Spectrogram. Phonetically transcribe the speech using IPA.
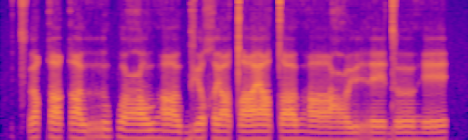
t͡sʼ ɵː q ɛ q æ u̯ r u p o ʕ ɔ u̯ ɦ ɑː u̯ ɡ yː χ j ɵ u̯ tˤ æː tˤ u ɦ ɑː ʕ y r eː d ɵː ɦ eː

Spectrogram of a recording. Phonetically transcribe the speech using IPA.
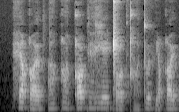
h ɛ˦ q ɐː˨ t͡sʼ a̤˦ q ɛ̤˦˨ qʼ o˦ k ɛ̤˦ ɣ e˦ ǁ ɔ˨ d qʰ a̤˨ tʷ ɘ˦ θ i˨ q ɘ˦

